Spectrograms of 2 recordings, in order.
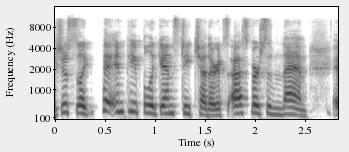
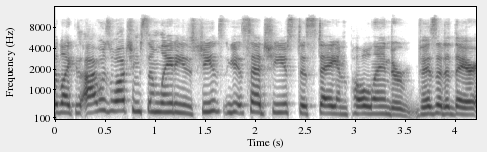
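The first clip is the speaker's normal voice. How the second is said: usual speaking voice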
